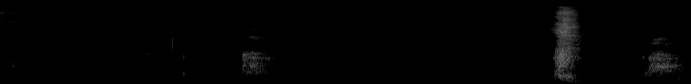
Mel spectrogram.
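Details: Self-induced sneezes: soft breathy catches and sniffs, then one sharp loud sneeze followed by a short nasal exhale; ordinary sneezing.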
